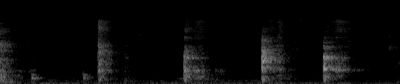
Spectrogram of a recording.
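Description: A utensil scraping and knocking against a cooking pan as cooked mince is spooned out into another dish: a series of short scrapes and taps, roughly one every half second to second.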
